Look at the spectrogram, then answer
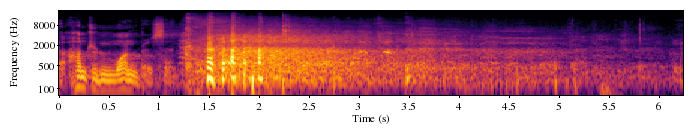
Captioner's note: laugh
